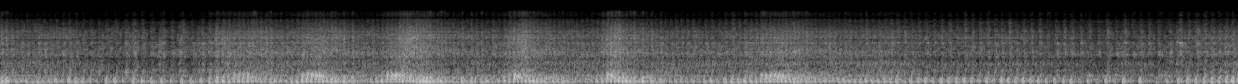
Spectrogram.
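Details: Early-2000s Honda Recon ATV single-cylinder, after cleaning sludged carb and gas tank: surging and stumbling, revs rising and sagging every second or two, won't idle; owner suspects the carb isn't letting in the correct amount of fuel.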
